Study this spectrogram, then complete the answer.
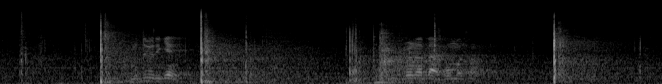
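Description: A basketball bounces on a hard wooden floor, echoing in a large hall.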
